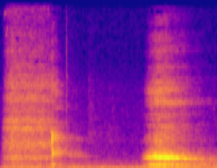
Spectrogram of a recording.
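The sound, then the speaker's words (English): A person takes a deep breath: a soft, short breath followed by a louder, fuller inhale, quiet and with no speech. “So we take a deep breath”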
